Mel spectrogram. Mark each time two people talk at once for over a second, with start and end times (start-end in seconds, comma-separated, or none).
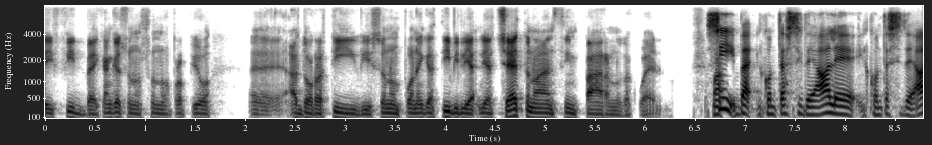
none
